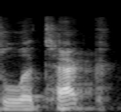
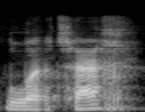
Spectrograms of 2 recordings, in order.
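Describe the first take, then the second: First: It ends with a plain k sound. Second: It ends with a throaty ch sound. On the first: It is the lazy everyday version. "the way I pronounce it" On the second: It is the technically intended version. "kind of like loch"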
